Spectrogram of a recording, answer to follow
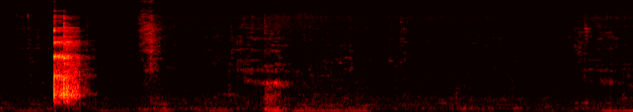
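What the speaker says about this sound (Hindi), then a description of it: "अब इसमें दाल ऐड कर देंगे" Boiled lentils tipped into a cooking pan and stirred, a sharp clatter and wet plop followed by softer scraping stirs and utensil knocks, fairly quiet overall.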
